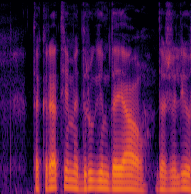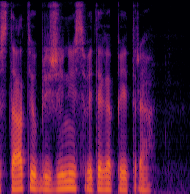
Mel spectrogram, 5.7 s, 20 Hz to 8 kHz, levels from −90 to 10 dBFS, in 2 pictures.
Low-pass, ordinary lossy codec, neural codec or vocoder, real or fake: none; none; none; real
